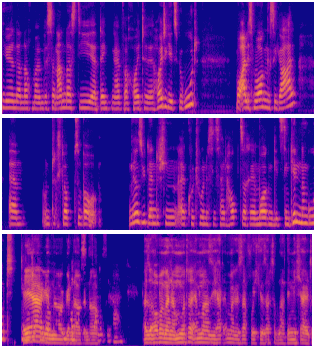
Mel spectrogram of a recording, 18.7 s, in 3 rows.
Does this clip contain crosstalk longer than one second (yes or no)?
yes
